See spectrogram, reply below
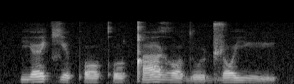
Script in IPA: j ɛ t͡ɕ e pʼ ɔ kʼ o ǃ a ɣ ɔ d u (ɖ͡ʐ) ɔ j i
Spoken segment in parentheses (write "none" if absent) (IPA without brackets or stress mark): ɖ͡ʐ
